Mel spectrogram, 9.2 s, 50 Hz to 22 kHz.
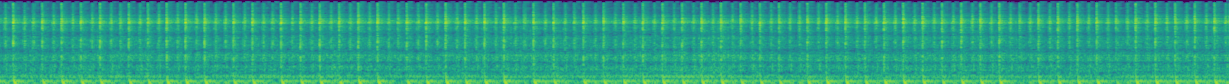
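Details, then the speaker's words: Boland's 3.5 chipper shredder, unused for at least 20 years, running on its own gas tank without starting fluid, fuel line dripping slightly: small single thumps at an even beat of about three and a half per second, holding speed on its own; running normally. "But it ran off its own fuel source and only leaks a little bit of gas, so it's only slightly likely to, you know, just catch on fire."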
